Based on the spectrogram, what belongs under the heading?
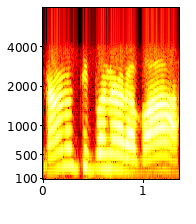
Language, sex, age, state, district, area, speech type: Tamil, male, 18-30, Tamil Nadu, Cuddalore, rural, conversation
